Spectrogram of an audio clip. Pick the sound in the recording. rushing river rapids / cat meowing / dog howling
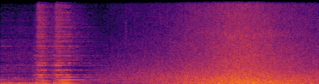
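rushing river rapids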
